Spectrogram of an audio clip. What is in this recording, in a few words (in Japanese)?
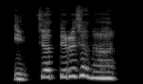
女の子 台詞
